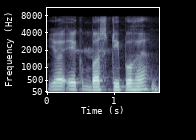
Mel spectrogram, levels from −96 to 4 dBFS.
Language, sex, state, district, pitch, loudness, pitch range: Hindi, male, Jharkhand, Palamu, 125 Hz, -16 LUFS, 120-130 Hz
